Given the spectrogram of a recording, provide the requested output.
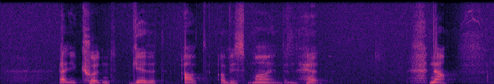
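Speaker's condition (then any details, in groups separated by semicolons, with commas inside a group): ALS; under neurologist care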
